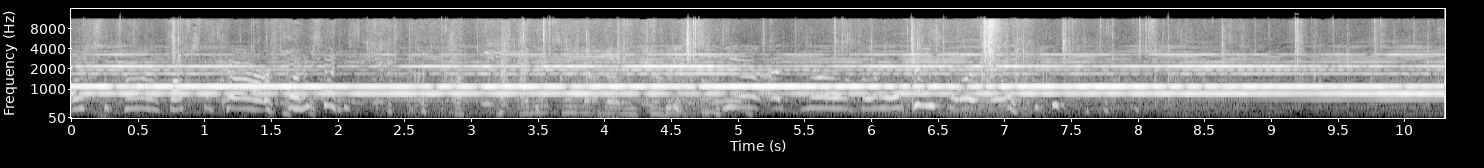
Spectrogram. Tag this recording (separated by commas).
Siren, Speech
